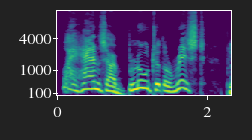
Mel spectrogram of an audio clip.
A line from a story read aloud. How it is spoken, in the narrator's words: pleaded Villon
